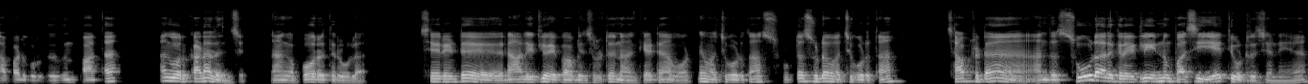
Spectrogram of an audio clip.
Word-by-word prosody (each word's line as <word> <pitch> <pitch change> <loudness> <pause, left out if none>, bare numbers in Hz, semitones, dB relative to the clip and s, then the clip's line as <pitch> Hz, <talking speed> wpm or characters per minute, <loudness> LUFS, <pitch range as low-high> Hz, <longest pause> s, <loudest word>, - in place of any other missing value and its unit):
சாப்பாடு 110 +2 -4
குடுக்கிறதுன்னு 110 - -6
பார்த்தா 105 +7 0 0.5
அங்க 165 -1 +4
ஒரு - - 0
கடை 145 +3 +4
இருந்துச்சு. 85 -1 -1 0.3
நாங்க 105 -1 -1
போற 115 -1 +3
தெருவுல. 90 -2 -2 0.7
சரின்னுட்டு 130 +1 +2 0.4
4 120 +1 0
இட்லி 135 +4 +2
வைப்பா 110 -1 +2
அப்படின்னு 100 +5 -3
நான் 95 -1 -6
கேட்டேன். 110 +2 -2
உடனே 135 +8 -3
வச்சு 110 0 -4
குடுத்தான். 120 +5 -1
சுட 110 +3 -7
சுட 135 +1 +3
வச்சு 120 - -3
குடுத்தான். 115 +5 -1 0.6
சாப்பிட்டுட்டேன். 140 +1 +1 0.4
அந்தச் 105 0 0
சூடா 190 +4 +6
இருக்குற 140 -3 +3
இட்லி 150 +5 +2
இன்னும் 145 -2 +1
பசிய 120 +1 +2
ஏத்தி 150 - -1
உட்டுருச்சு 95 -3 -3
என்னைய. 85 +1 -9
120 Hz, 155 wpm, -22 LUFS, 105-140 Hz, 0.7 s, சூடா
